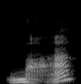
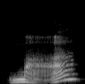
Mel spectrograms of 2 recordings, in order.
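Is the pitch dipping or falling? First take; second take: dipping; dipping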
